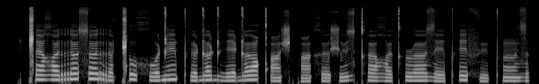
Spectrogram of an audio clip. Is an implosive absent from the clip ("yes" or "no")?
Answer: yes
